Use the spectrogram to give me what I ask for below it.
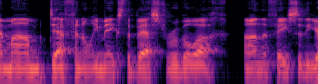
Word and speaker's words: Rugelach: Rugelach. See, it has to sound like you have a severe sinus infection or something to say it right. Rugelach or rugala, if you're a New York Jew, like my family is,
